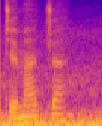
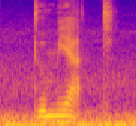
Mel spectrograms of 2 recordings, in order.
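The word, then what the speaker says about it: Damietta: We're heading to the left of that, to the right of Gemadra, I think it is. I think I butchered that. Let me find out what it's actually pronounced. Dumyat.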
